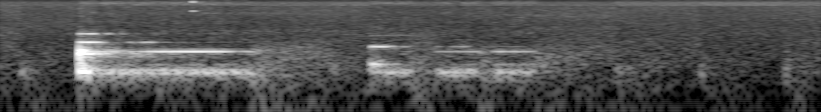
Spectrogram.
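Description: Clear crystal singing bowl struck twice with a mallet, each strike ringing with a few clear tones that fade within about a second; the second strike is softer.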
